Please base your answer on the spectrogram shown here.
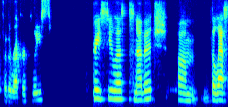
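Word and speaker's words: Lesniewicz: um tracy could you state your name and spell it for the record please tracy les snovich um the last name you want spelled yes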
